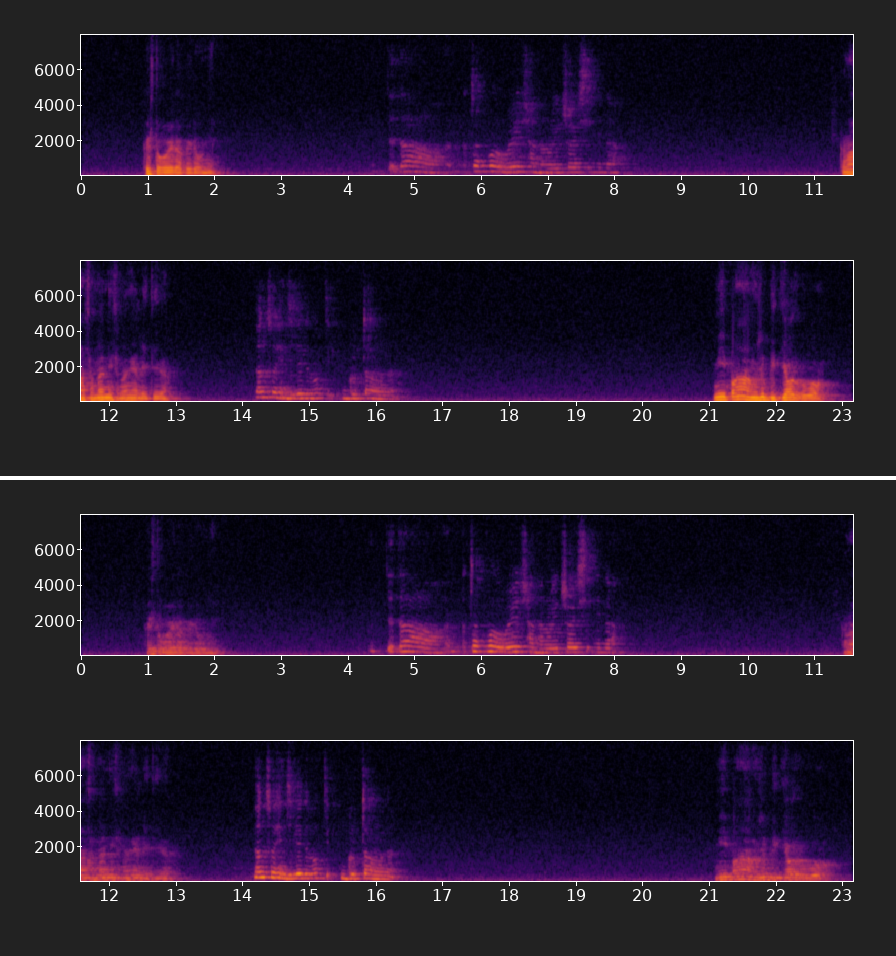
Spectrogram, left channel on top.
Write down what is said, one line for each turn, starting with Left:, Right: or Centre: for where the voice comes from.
Left: ꯀꯩꯁꯨ ꯇꯧꯔꯔꯣꯏꯗ ꯀꯩꯗꯧꯅꯤ
Right: ꯅꯠꯇꯦꯗꯥ ꯑꯇꯣꯞꯄꯒ ꯋꯥꯔꯤ ꯁꯥꯟꯅꯔꯣꯏꯗ꯭ꯔ ꯁꯤꯅꯤꯗ
Left: ꯀꯅꯥ ꯁꯥꯟꯅꯅꯤ ꯁꯥꯟꯅꯅꯤ ꯂꯩꯇꯦꯗ
Right: ꯅꯪꯁꯨ ꯍꯦꯟꯖꯂ ꯑꯗꯨ ꯃꯛꯇꯤ ꯒꯔꯨꯞꯇ ꯍꯪꯉꯣꯅ
Left: ꯃꯤ ꯄꯉꯥꯡꯁꯨ ꯕꯤꯗ ꯌꯥꯎꯗꯕꯀꯣ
